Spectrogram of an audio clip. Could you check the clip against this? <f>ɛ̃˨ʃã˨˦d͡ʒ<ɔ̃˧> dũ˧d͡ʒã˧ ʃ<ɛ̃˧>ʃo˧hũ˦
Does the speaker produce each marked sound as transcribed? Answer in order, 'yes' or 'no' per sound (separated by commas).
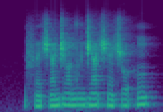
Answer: yes, yes, yes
